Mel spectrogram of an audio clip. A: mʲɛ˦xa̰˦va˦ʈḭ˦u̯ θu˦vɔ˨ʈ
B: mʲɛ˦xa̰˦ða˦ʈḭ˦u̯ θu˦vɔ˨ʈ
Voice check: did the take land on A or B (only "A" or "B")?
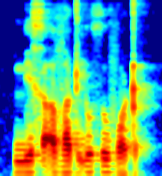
A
